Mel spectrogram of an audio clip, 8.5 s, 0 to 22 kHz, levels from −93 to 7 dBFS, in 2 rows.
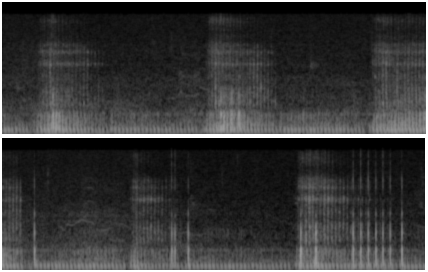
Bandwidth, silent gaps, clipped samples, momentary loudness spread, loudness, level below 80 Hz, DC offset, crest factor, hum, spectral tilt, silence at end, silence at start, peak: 16 kHz; none; under 0.1%; 13 LU; -40 LUFS; -50 dBFS; under 0.1%; 28 dB; none; -5.5 dB/octave; 0 s; 0 s; -12 dBFS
